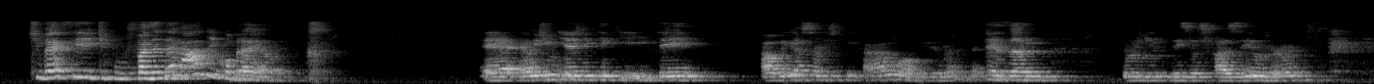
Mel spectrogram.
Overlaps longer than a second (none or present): none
